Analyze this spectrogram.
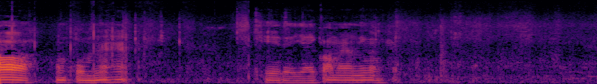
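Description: Plastic cables rustle and knock as hands handle them.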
